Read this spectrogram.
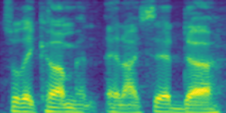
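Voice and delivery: normal talking voice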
